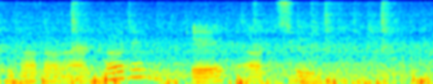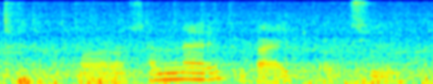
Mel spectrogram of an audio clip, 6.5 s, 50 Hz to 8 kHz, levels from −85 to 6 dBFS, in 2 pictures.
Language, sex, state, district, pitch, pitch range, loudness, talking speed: Odia, male, Odisha, Khordha, 120 Hz, 110-135 Hz, -21 LUFS, 75 wpm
